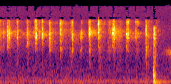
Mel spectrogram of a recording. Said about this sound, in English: Sorry, I had to finish typing on a message.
